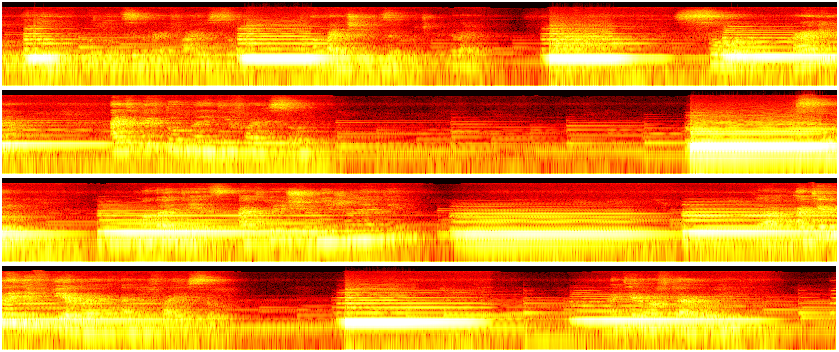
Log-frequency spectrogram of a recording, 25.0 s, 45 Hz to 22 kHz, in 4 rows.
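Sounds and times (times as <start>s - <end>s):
electronic keyboard single notes: 0.0s - 3.2s, 4.0s - 7.5s, 11.4s - 25.0s.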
